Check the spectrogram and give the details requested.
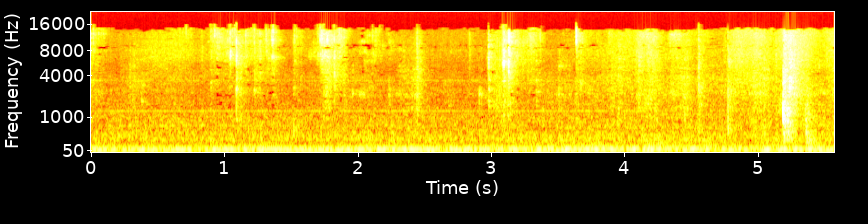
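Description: A person chewing a mouthful of concón, crispy rice scraped from the bottom of the pot, with scattered short clicks, over a steady low hum.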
